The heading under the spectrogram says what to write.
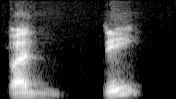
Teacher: بدی دال پر تھوڑا ٹھہر کے، تاکہ وہ جو مجموعہ ہے اس کا واضح ہو کہ یہ 2 الفاظ کا مجموعہ ہے، 2 ساؤنڈز کا.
